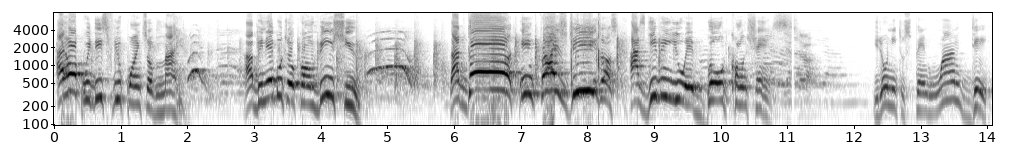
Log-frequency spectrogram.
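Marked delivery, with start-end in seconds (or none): 0.0-11.1 loud rising preacher build; preaching. Acted. Preacher convincing the congregation, louder and higher. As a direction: preach it with full force.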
